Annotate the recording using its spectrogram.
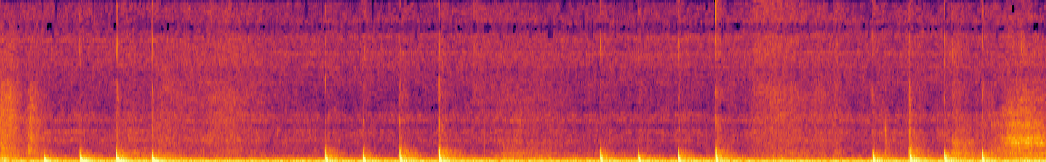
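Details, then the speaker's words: Abdominal percussion during a gastrointestinal physical exam on a woman without pain, starting in the right upper quadrant: four groups of four sharp finger taps, one per quadrant; dull over the liver, more hollow over other viscera. "ideally in the right upper quadrant where the liver is you should hear a more dull sound but in the other areas where you have more hollow viscous type organs"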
